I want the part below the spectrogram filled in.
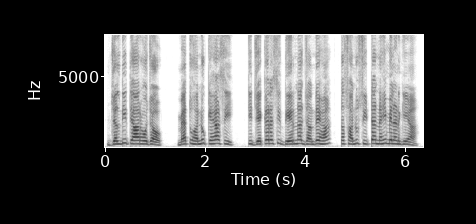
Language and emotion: Punjabi, angry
